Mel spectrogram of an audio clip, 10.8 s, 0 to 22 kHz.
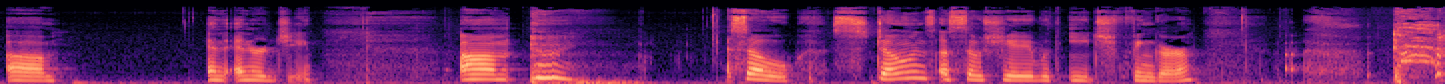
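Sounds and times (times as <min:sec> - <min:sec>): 
speech: 0:00.0 - 0:00.6, 0:01.6 - 0:02.7, 0:03.4 - 0:04.4, 0:05.4 - 0:09.2
cough: 0:04.0 - 0:04.4, 0:10.4 - 0:10.8.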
